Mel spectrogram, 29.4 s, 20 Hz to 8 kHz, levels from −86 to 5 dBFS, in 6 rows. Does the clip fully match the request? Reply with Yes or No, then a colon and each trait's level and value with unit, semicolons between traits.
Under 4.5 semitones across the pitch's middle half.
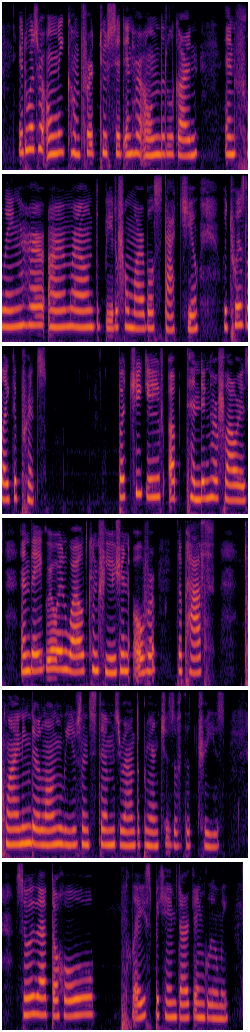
Yes: average, 2.7 semitones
